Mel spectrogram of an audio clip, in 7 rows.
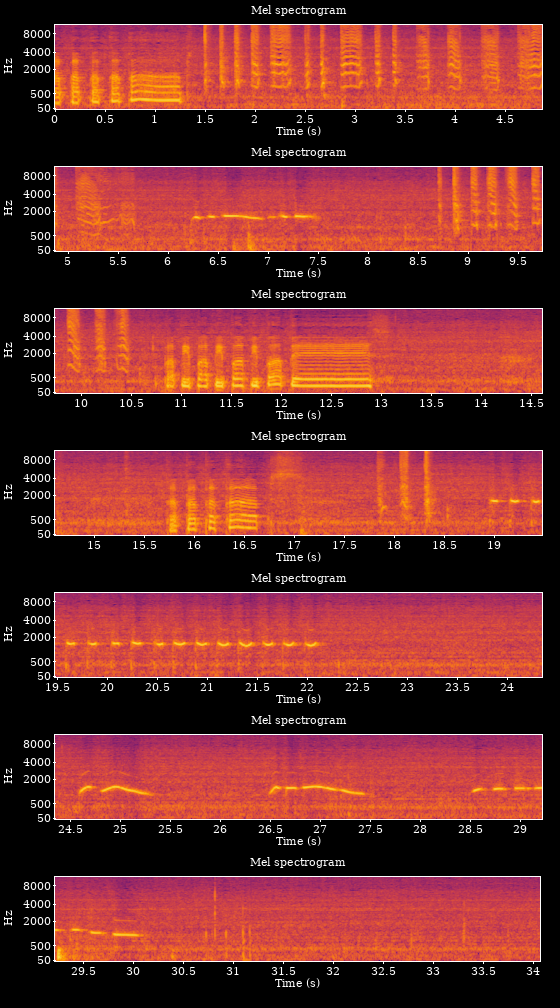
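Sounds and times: person whistling: 0:06.2 - 0:07.5, 0:19.0 - 0:22.2, 0:24.6 - 0:25.4, 0:26.5 - 0:27.5, 0:28.5 - 0:30.2.

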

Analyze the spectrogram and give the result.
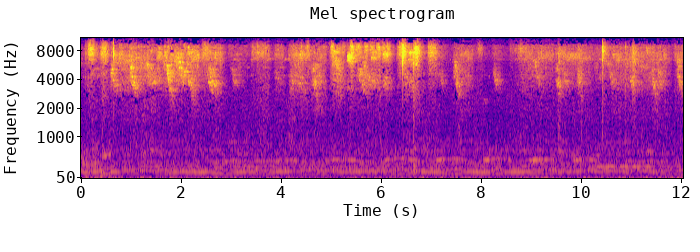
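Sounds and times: pencil scratching on paper: 0:00.0 - 0:00.6, 0:03.4 - 0:08.0
steady low hum: 0:00.0 - 0:12.0.

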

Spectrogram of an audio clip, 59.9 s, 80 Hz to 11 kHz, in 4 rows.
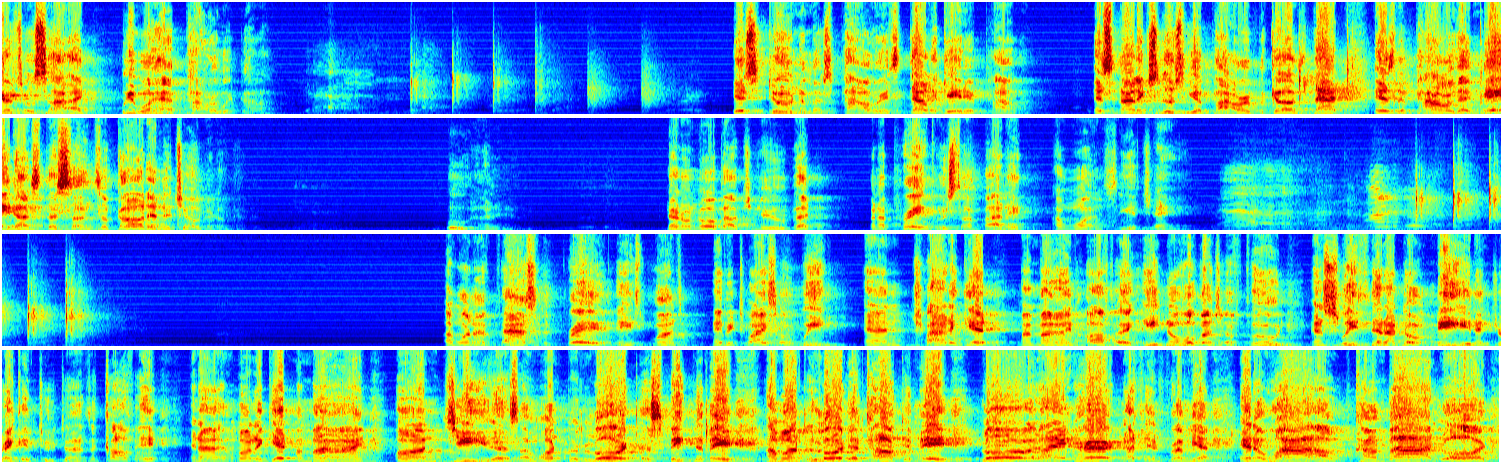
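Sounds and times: electrical mains hum: 0:00.0 - 0:59.9
hand claps in a hall: 0:04.1 - 0:06.7, 0:29.0 - 0:31.1.

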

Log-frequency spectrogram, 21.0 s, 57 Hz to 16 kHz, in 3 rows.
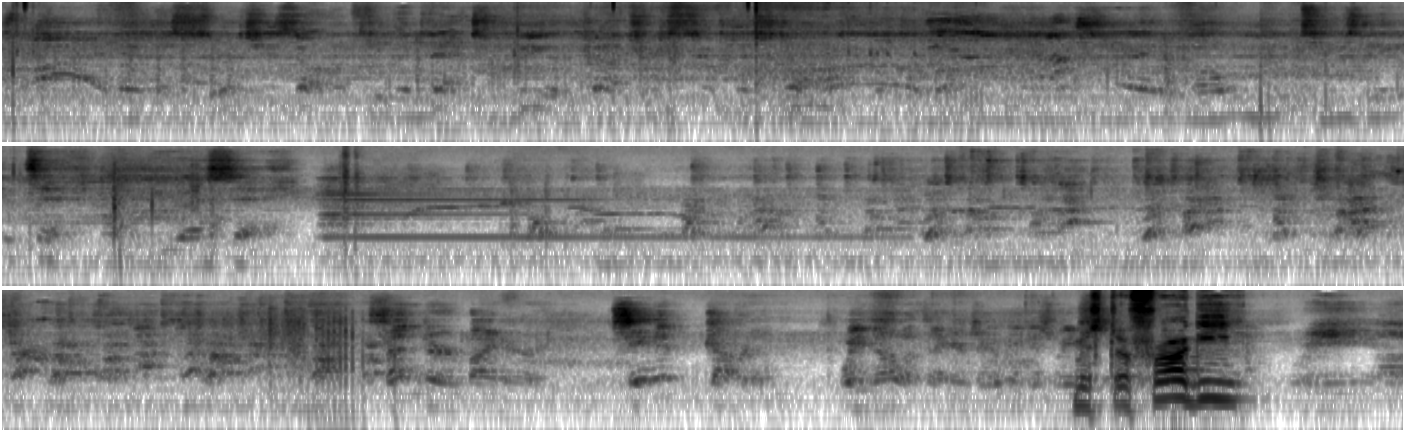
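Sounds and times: commercial music on television: 0:00.0 - 0:21.0.

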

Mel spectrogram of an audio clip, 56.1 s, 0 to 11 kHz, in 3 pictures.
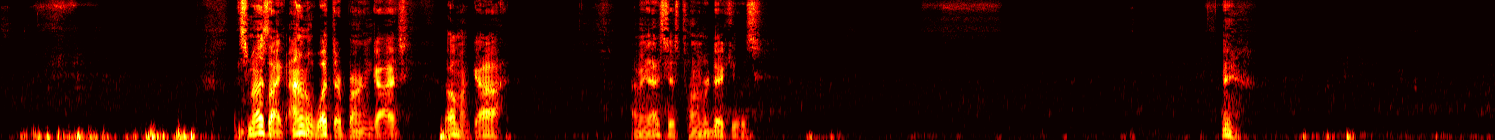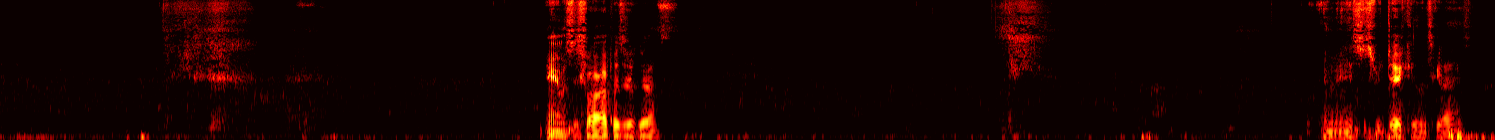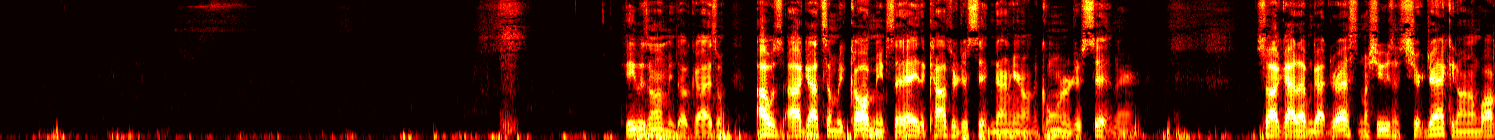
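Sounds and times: soft hiss: 0:00.0 - 0:56.0
breath close to microphone: 0:11.4 - 0:13.1, 0:20.7 - 0:23.0, 0:31.1 - 0:32.0, 0:43.2 - 0:44.1, 0:51.9 - 0:53.0.

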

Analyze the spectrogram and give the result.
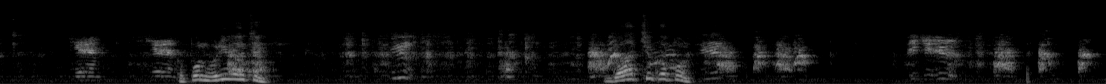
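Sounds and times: faint dog sounds: 0:03.5 - 0:08.2.

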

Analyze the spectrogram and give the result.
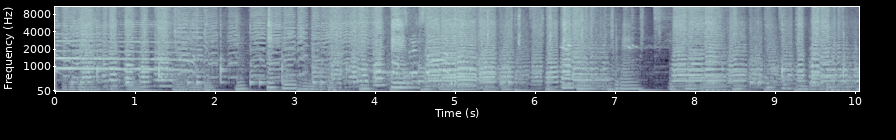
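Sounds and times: brass band playing: 0:00.0 - 0:10.0
low bass notes: 0:00.0 - 0:10.0.

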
